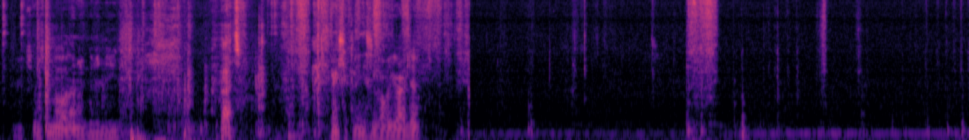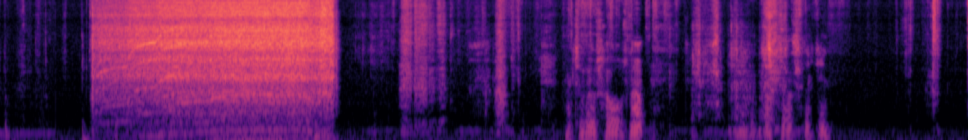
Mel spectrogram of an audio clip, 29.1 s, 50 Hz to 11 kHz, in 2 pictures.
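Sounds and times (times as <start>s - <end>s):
power drill whining: 15.8s - 19.6s.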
